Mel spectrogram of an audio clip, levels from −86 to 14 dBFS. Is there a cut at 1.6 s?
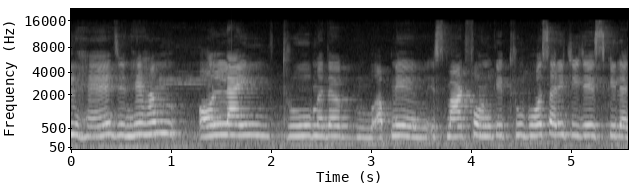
no; 0 cuts

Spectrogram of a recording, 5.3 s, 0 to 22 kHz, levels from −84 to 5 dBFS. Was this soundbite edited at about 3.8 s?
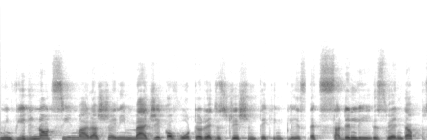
yes; 2 cuts; at 3.8 s, 4.6 s

